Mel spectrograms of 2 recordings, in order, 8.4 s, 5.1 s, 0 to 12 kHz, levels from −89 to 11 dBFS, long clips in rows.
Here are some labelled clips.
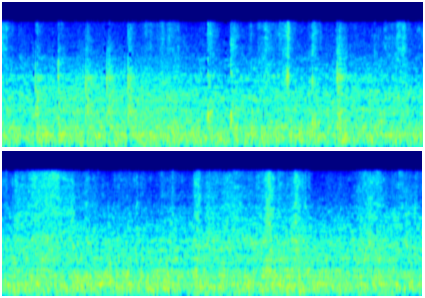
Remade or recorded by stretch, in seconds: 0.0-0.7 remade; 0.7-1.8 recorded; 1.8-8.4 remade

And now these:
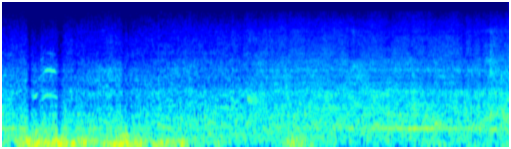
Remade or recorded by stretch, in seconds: 0.0-2.4 recorded; 2.4-5.1 remade

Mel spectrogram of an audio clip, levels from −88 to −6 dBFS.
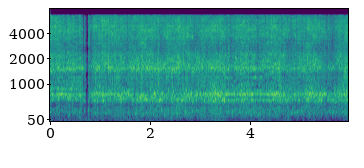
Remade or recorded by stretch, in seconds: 0.0-0.6 recorded; 0.6-3.5 remade; 3.5-4.5 recorded; 4.5-6.0 remade

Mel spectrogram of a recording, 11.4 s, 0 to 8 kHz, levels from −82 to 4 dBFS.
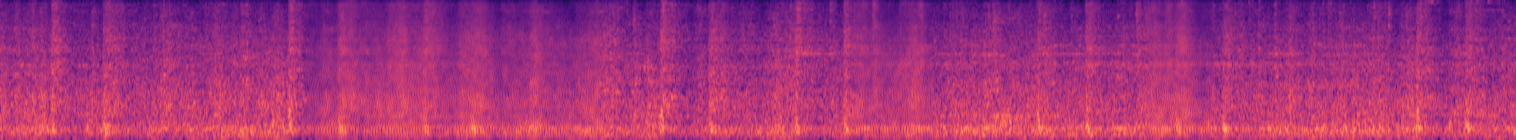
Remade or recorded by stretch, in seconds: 0.0-2.3 recorded; 2.3-4.5 remade; 4.5-6.4 recorded; 6.4-7.0 remade; 7.0-8.6 recorded; 8.6-9.1 remade; 9.1-11.4 recorded

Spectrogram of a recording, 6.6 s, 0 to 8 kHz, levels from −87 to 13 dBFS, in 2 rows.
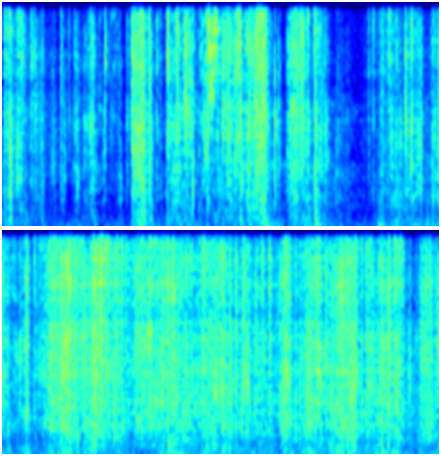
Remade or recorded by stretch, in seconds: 0.0-0.6 remade; 0.6-2.5 recorded; 2.5-6.6 remade

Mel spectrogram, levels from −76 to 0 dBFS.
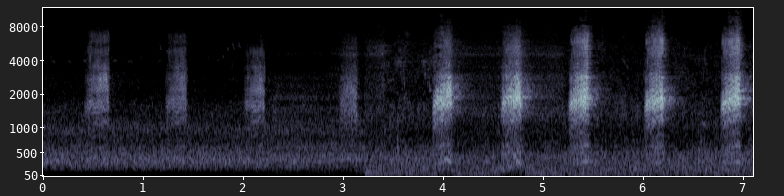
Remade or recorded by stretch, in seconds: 0.0-2.3 recorded; 2.3-3.4 remade; 3.4-4.0 recorded; 4.0-5.2 remade; 5.2-7.1 recorded

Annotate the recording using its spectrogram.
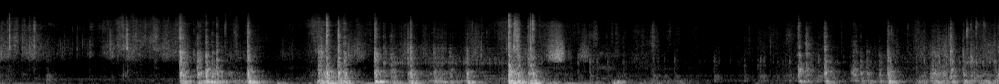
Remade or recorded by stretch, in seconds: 0.0-10.0 recorded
